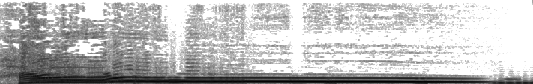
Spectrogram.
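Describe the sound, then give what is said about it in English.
People on the Native Roots Radio show imitate a wolf howl for its Howling for Wolves segment: one long, loud, sustained tone that rises at the start, holds steady for about three seconds, then slowly sags and fades. “Howl! Ooh, good one. Good one. Good one, everyone.”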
